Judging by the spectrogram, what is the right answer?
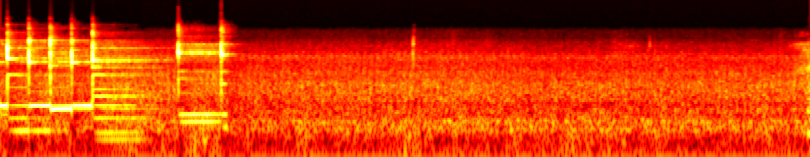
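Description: A phone rings with an incoming call, a bright melodic tone pattern repeating twice near the start before cutting off, leaving quiet room hum.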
